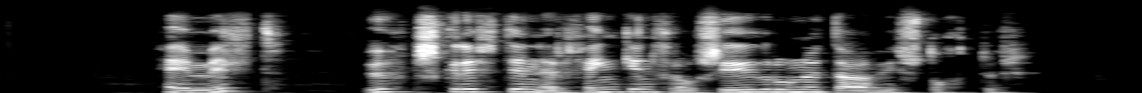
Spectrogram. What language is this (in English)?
Icelandic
